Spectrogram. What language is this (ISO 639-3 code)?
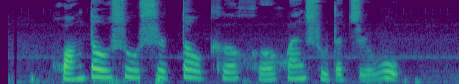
zho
